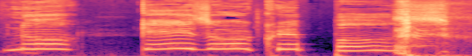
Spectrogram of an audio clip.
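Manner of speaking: high, very slow mock Jamaican accent; Jamaican Nazi parody. Echoing the co-host's lyric parody, drawn-out Jamaican accent. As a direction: stretch it out in cod Jamaican. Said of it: "To Jamaican Nazis".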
